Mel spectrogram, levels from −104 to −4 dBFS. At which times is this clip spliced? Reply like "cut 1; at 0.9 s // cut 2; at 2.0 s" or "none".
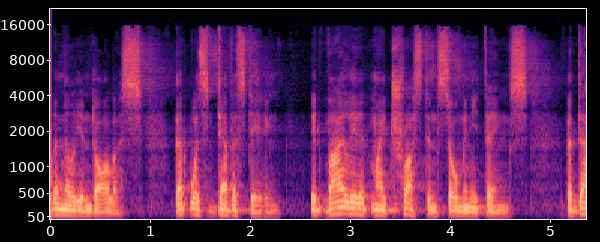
none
